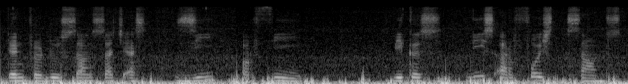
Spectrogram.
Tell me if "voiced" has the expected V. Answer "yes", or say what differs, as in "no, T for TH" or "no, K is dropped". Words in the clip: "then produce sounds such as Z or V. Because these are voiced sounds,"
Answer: no, F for V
